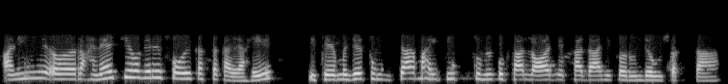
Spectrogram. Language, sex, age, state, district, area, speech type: Marathi, female, 60+, Maharashtra, Kolhapur, urban, conversation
